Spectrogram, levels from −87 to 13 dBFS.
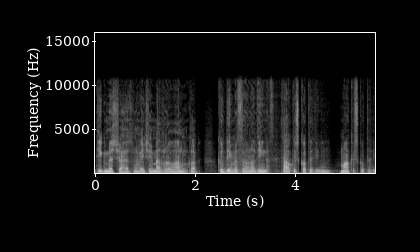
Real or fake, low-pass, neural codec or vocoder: fake; 10.8 kHz; codec, 16 kHz in and 24 kHz out, 0.4 kbps, LongCat-Audio-Codec, two codebook decoder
